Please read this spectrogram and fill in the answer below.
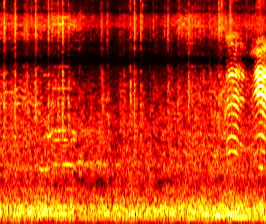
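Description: Steady low rumble of a moving passenger van heard from inside the cabin: engine and road noise, with short bits of voices over it.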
